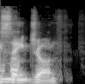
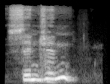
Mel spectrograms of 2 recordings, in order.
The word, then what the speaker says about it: St. John: I listened to a bunch of pronunciations before this, and it was fairly clear that a few places say St. John, and a lot of other places just say St. John.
